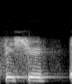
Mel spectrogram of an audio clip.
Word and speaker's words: Fisher: My handler name on Facebook, Twitter, Instagram is LeVar Fisher, LeVar Fisher, FISHER.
